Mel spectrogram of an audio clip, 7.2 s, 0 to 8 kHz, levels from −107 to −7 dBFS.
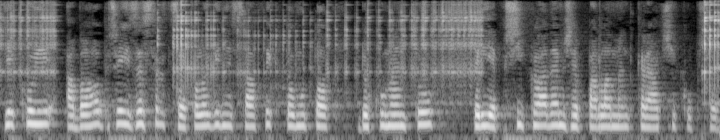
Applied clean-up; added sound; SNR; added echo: none; Coin (dropping); 10 dB; reverberation time 0.2 s.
